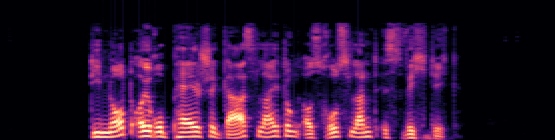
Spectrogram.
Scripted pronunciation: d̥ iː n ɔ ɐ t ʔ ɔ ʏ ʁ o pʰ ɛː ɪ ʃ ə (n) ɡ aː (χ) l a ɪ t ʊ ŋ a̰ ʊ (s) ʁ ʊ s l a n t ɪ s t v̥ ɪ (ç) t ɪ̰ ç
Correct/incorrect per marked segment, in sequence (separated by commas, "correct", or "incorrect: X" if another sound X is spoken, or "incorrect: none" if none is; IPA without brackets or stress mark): incorrect: none, incorrect: s, correct, correct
